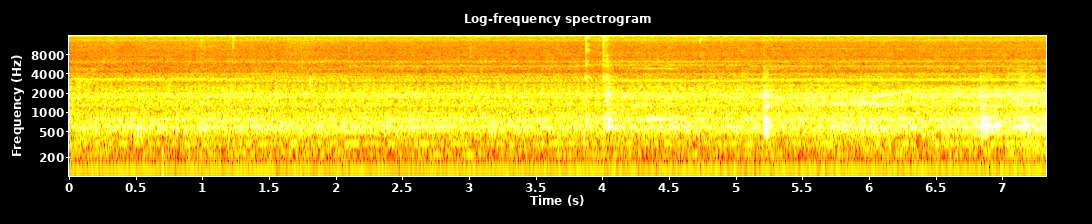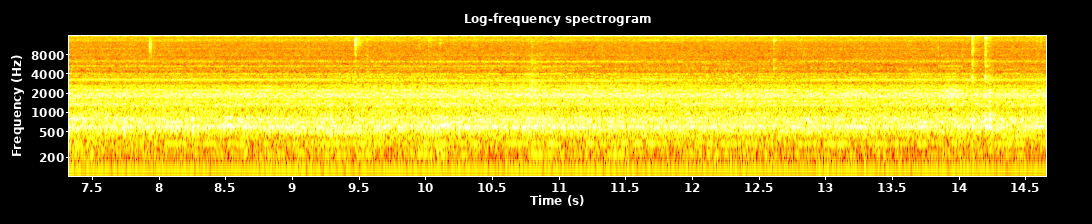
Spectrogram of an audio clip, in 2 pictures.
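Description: Steady low hiss and hum from an audio recording being played back, with a few faint clicks about four and five seconds in.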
